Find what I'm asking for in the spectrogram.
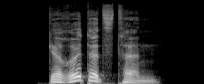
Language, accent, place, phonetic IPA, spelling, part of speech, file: German, Germany, Berlin, [ɡəˈʁøːtət͡stn̩], gerötetsten, adjective, De-gerötetsten.ogg
- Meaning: 1. superlative degree of gerötet 2. inflection of gerötet: strong genitive masculine/neuter singular superlative degree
